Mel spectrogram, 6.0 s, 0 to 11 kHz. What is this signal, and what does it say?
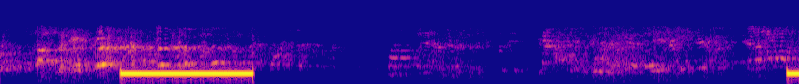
Ringback tone (Europe, 425 Hz), with speech.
